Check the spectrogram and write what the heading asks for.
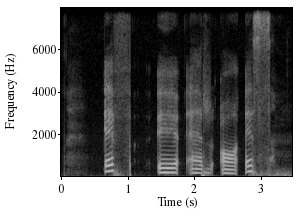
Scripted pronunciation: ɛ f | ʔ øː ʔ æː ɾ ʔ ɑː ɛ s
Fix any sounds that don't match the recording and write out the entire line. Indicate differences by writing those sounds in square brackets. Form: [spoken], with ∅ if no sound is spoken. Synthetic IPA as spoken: ɛ f | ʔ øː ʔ [æ] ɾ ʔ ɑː ɛ s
